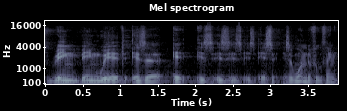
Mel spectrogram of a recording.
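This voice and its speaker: A man speaks with an English accent. His voice is fairly low, with a bright, sharp tone. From England. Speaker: singer-songwriter. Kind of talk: award acceptance speech. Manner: hesitant, halting with fillers.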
